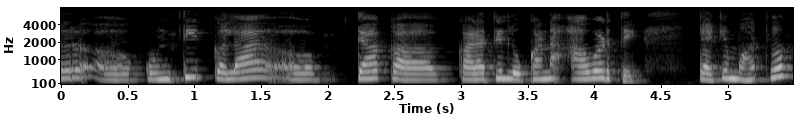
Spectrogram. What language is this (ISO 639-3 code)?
mar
